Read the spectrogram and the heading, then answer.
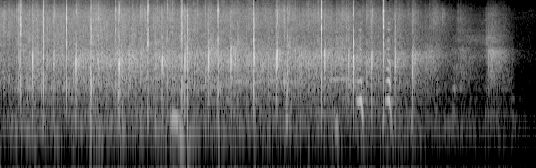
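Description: loud applause

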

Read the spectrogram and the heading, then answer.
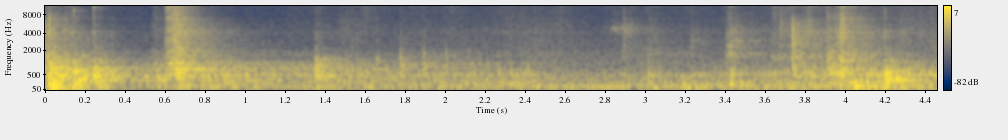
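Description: locked door being opened

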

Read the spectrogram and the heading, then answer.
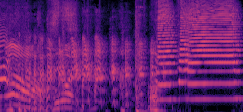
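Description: air horn blast

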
